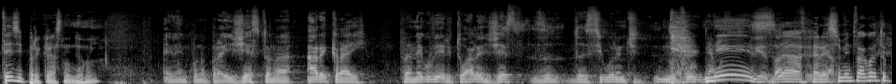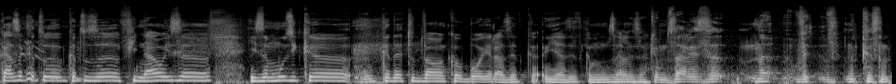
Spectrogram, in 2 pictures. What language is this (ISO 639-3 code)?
bul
